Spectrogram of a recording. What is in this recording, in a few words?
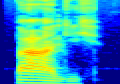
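"baaillidh", Scottish Gaelic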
